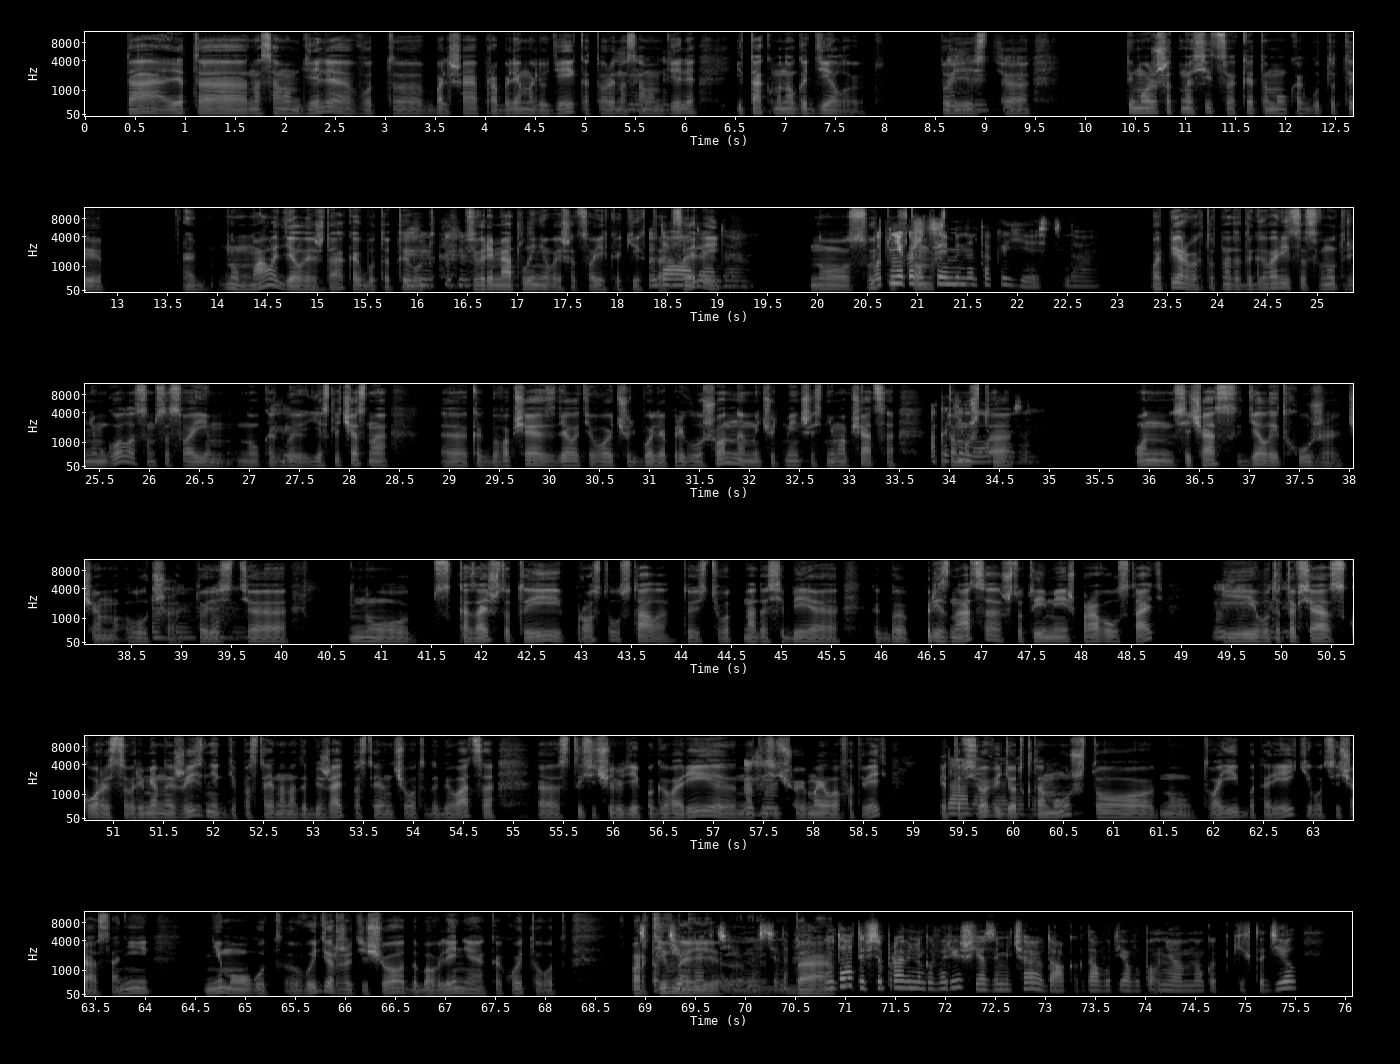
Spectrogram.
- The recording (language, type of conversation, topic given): Russian, advice, Как начать формировать полезные привычки маленькими шагами каждый день?
- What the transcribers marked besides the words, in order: tapping; swallow; other background noise; "спортивной" said as "портивной"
